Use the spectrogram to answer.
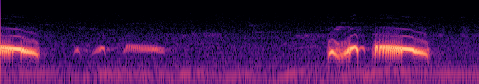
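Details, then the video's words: Spotted dove used to provoke wild doves: a loud falling coo opens, soft quieter coos follow, then a strong burst of stuttered notes ends in a long, mellow, descending coo, over faint low hum. "Tiếng cu gáy kích bổi cực nhạy / CU gáy thúc gù gáy đủ bài kích bổi cực nhạy"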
